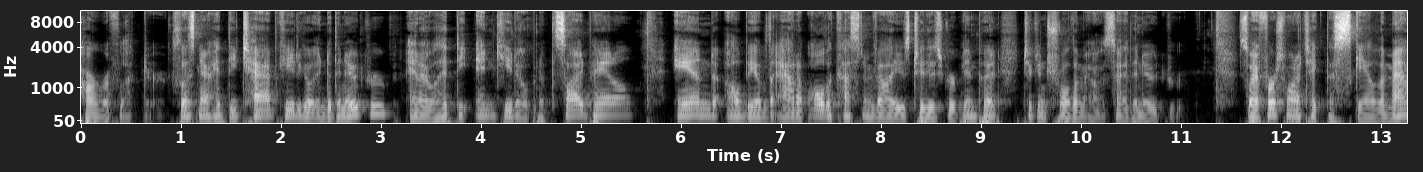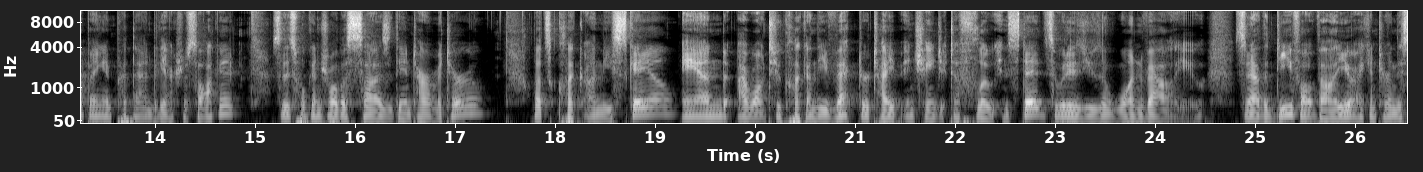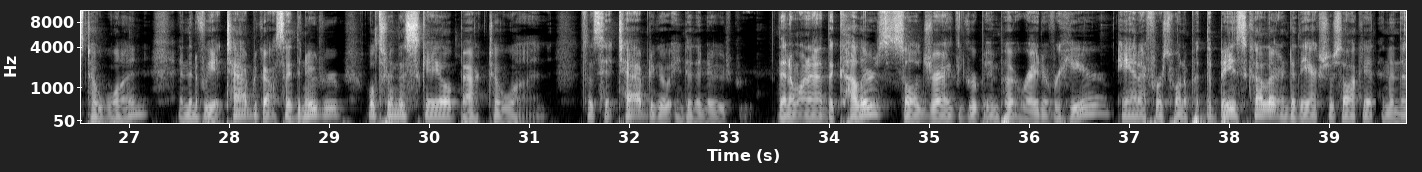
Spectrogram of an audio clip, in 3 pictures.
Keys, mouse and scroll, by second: 0.1 click, 0.8 middle drag, 1.6 Tab, 2.9 middle click, 3.8 n, 4.2 middle drag, 5.9 click, 7.0 middle click, 7.3 middle click, 7.7 a, 8.1 g, 8.7 click, 10.3 click, 12.9-13.8 drag, 15.3 click, 18.1 click, 19.2 Tab, 20.8-22.2 drag, 23.1 right click, 25.2-26.9 drag, 27.9 Tab, 29.2-30.6 drag, 31.4 Tab, 34.4 g, 34.9 click, 35.3 g, 36.6 click, 37.6-38.3 drag, 38.5 click, 39.6-39.7 drag.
